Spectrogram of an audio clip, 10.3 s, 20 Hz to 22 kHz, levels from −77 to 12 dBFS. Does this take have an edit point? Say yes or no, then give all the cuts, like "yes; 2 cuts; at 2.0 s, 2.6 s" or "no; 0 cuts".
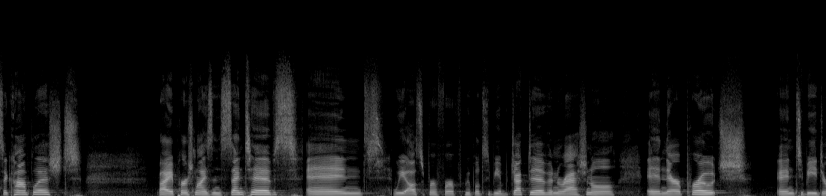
yes; 2 cuts; at 3.8 s, 4.9 s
